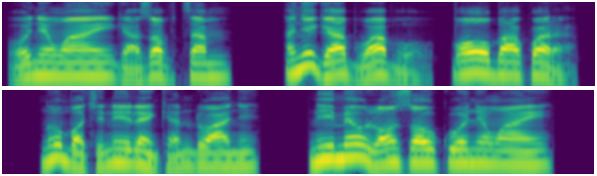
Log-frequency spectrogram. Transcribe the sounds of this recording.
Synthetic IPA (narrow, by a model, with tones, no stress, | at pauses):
o˦ɲe˦ŋʷa˦ɲɪ˦ɡa˨zɔ˦pʊ̥˨ta˦m̩˦ | a˦ɲɪ˦ɡa˨a˦bʊ˨a˦bʊ̰˨k͡pɔː˦ʊ˦ba˦a˦kʷa˦ɾa̰˨ | nʊ˦bɔ˨t͡ʃɪ˨niː˦le˦ŋ̩˨ke˨n̩˦dʊ˦a˦ɲɪ˦ | ni˦me˦ʊ˦lɔ˨n̩˦s̬ɔ˦u˦kʷu˦o˦ɲe˦ŋʷa˦ɲɪ˦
